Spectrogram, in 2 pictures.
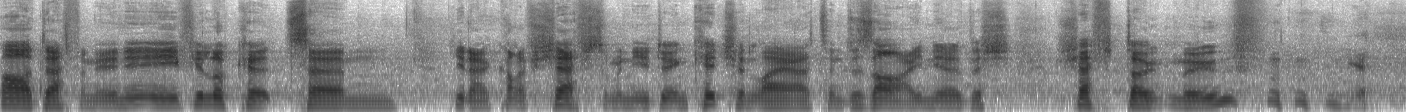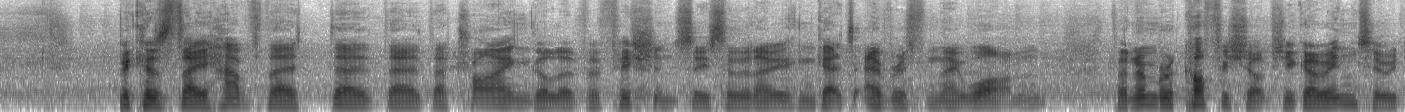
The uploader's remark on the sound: which took place back in September, live at Lunch!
